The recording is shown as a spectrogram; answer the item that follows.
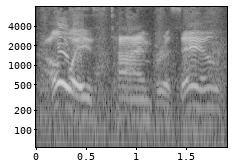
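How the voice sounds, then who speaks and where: A man's voice: a little high, expressive, moderate pace, music in the background, lightly acted, poor audio. A man playing a slick, opportunistic Old West travelling salesman in an audio drama, with florid, wheedling patter. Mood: eager pitch.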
